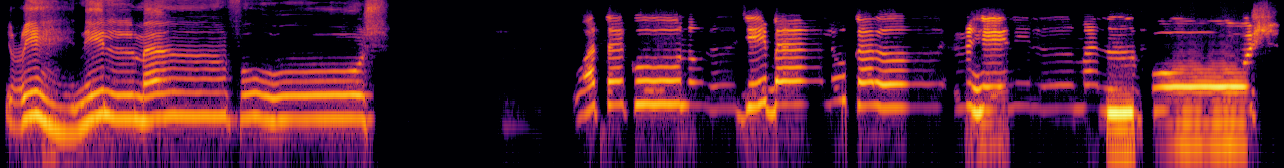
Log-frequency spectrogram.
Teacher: আইনটা চাপ দিয়ে হাটা খুব নরম করে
